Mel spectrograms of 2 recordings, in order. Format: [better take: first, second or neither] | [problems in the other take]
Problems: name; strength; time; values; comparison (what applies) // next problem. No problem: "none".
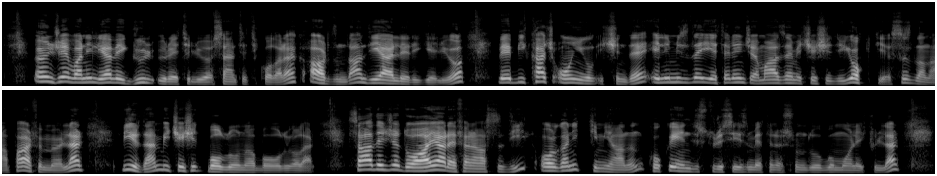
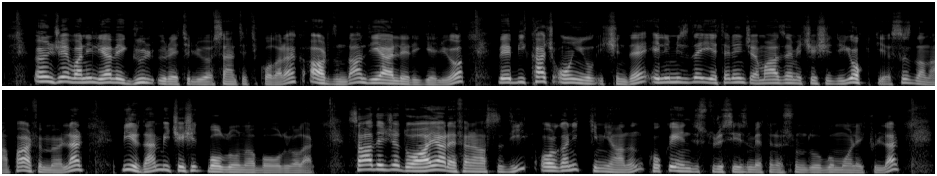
second | thin; somewhat; fading below 300 Hz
